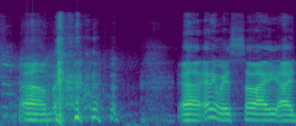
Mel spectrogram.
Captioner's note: laugh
